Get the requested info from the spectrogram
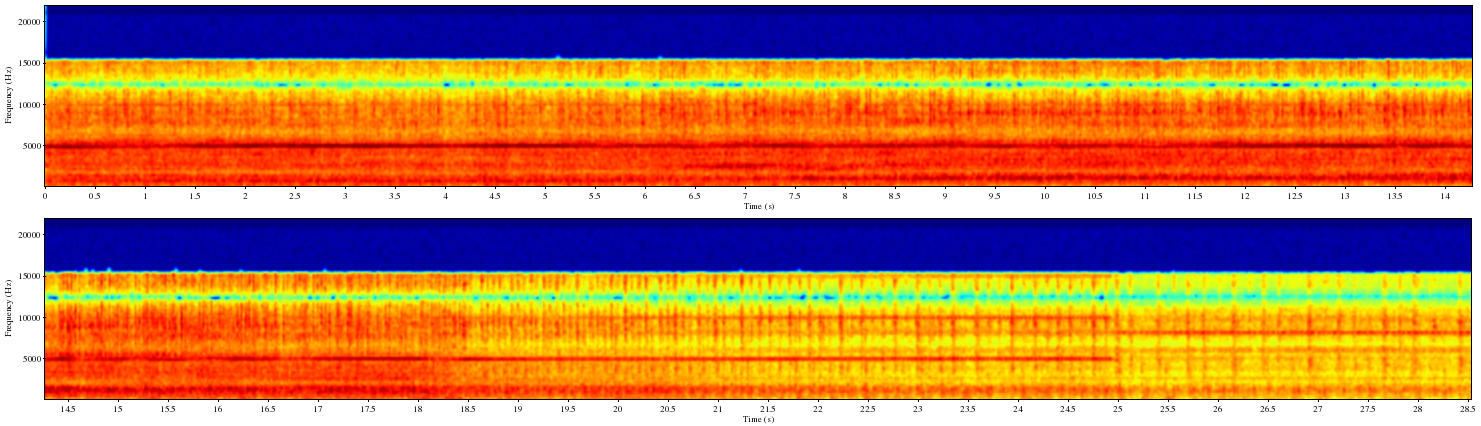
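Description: Millport vertical milling machine running with its spindle turning, a steady mechanical whir with a rattle and squeaks from the variable-speed drive: the vari-disc pulleys on the motor are bent out of shape. A thin high whine runs through it, and the running gets quieter from about eighteen seconds in.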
